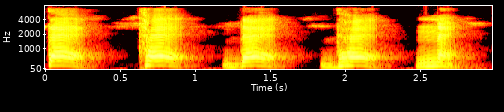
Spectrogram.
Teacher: जब हमारी जीव्या हमारे दांतों को स्पर्श करके जिस वर्ण का उच्चारण होता है वो दंत वर्ण कहलाते हैं · तो त वर्ग का उच्चारण करके देख लो भाई, त, थ, द, ध, न, हमारी जीभ है वो दांतों को टच हो रही है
